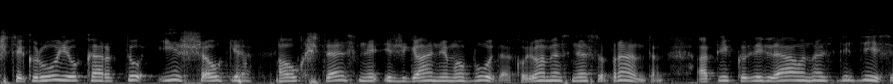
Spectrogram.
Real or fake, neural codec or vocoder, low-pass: fake; codec, 16 kHz, 8 kbps, FunCodec, trained on LibriTTS, 25 frames a second; 5.4 kHz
